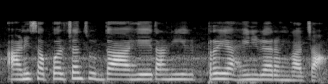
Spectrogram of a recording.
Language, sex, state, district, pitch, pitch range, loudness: Marathi, female, Maharashtra, Gondia, 235 Hz, 225-250 Hz, -15 LUFS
